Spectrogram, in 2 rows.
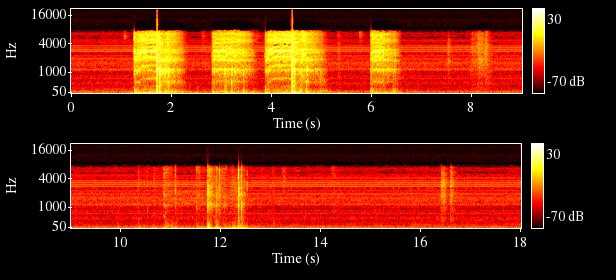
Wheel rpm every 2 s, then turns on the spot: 30, 70, 70, 30, 0, 0, 0, 0, 0.
none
